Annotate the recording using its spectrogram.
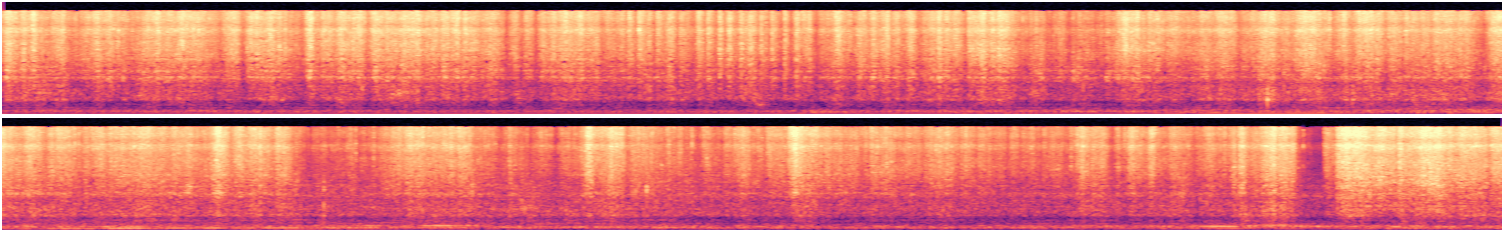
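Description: Banana leaves and a plastic glove rustling and crinkling as the leaves are folded around the dough, with a steady crackle throughout.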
